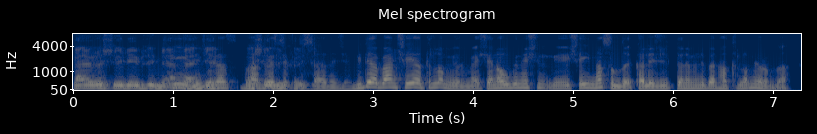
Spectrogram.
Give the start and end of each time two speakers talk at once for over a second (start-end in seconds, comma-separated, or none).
1.0-2.4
